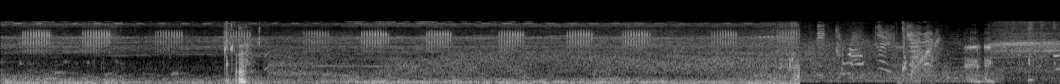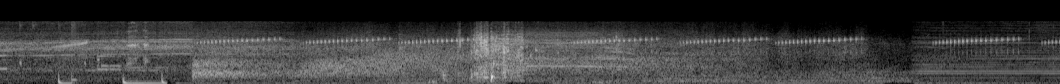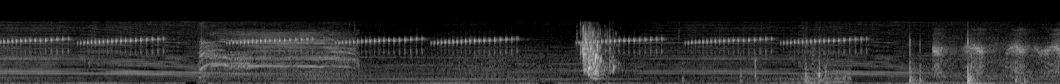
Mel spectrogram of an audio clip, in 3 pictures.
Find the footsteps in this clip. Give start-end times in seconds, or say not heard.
27.8-31.6.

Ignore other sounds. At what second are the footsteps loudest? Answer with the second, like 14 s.
31 s.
